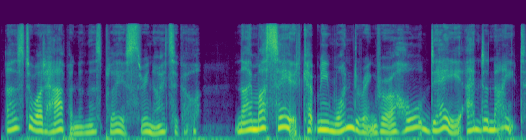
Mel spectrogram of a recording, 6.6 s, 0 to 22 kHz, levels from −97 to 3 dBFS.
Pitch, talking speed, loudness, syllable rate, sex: 195 Hz, 220 wpm, -16 LUFS, 5.3 syllables/s, female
